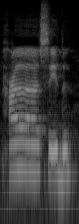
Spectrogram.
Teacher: حاسی، دال دو زیر دن، حاسدن آگے وقف حاسد، ٹھیک ہے، قلقلہ کیا کیونکہ حرف قلقلہ ہے دال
